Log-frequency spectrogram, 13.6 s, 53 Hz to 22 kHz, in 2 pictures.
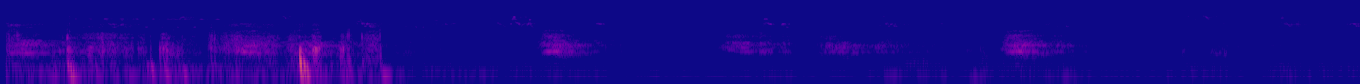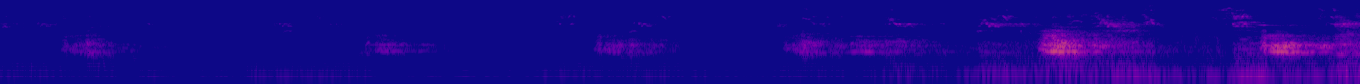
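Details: Husky barking, recorded 4/2/2022 at 2:57 pm; faint, scattered single barks spaced a few seconds apart, louder at the start and in a closing burst of several barks, with quiet low rumble outdoors between them.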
